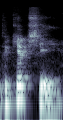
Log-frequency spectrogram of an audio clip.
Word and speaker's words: Poughkeepsie: KD2MNR, Mike in Poughkeepsie, and I said it right.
